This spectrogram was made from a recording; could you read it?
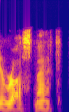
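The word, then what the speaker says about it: Rusnák: By the way, it's very refreshing to hear somebody also call it, say, Rusnak. – it took a few episodes. – No, we got to say it right.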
